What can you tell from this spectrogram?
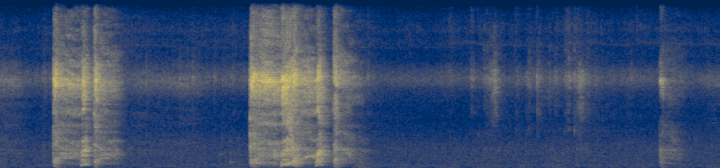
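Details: Girl coughing: two short bouts of harsh, repeated coughs, then one last brief cough, with quiet background between; ordinary coughing.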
